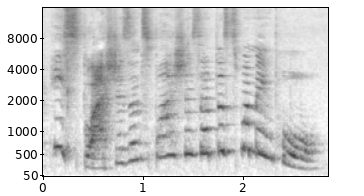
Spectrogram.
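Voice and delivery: put-on high, slow little-girl taunt; little sister voice. Little sister contradicting her brother, high and slow. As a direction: tattle like a small sister.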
